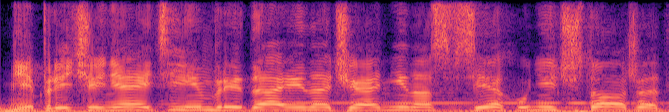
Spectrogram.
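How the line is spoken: Shouted. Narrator (Russian): крикнул он своим людям

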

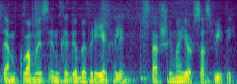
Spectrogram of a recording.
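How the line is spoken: Hurried, quiet report. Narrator (Russian): звукорежиссер Тимарцев торопливо, негромко сообщил

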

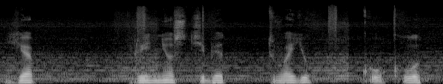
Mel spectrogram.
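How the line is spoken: Strained, forced out. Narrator (Russian): только и смог выдавить Илья

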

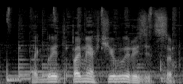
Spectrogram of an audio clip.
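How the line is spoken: Chuckling. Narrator (Russian): хохотнул

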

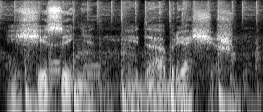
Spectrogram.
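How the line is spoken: Very quiet, to himself. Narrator (Russian): Он ответил тихо-тихо, словно самому себе

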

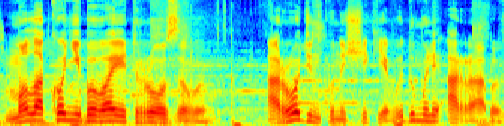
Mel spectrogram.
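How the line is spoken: Sighed. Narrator (Russian): вздохнул Самуэль

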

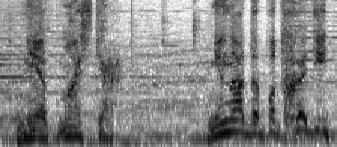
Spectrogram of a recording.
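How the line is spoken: Failed shout, faint whisper. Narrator (Russian): Попытался крикнуть я и сам едва услышал свой шепот

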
